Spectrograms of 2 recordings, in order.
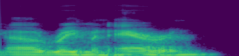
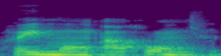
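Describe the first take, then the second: First: The name is said with English pronunciation. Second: The name is said with French pronunciation.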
